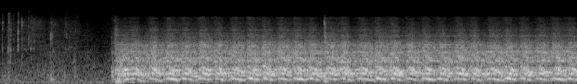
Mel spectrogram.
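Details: Ford diesel truck at +4 °C, even cranking about three turns a second, never fires; the new glow plug controller never clicks despite its solenoid, owner suspects it doesn't work.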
